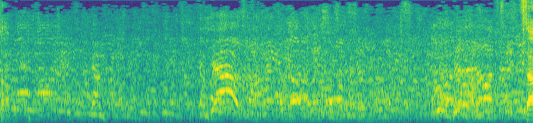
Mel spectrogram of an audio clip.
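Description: Arena crowd chatter: many voices talking and calling out at once, swelling briefly about three seconds in and again near the end.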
